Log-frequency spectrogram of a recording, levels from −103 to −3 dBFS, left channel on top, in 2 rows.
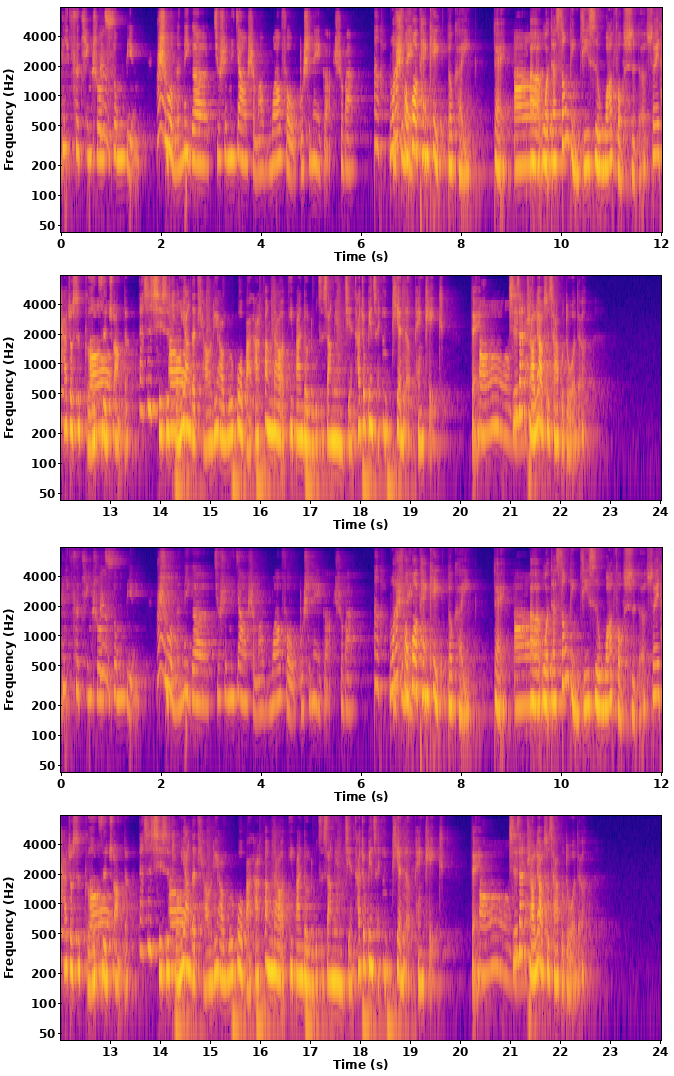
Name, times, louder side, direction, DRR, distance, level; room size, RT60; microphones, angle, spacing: voice 1, 0.0-1.6 1.9-5.9 6.6-7.1 9.1-9.7 12.6-13.1 14.2-14.6 18.5-18.6 20.4-21.6, left 5 dB, 55° left, 13 dB, 0.4 m, -27 dB
voice 2, 6.3-8.2 8.7-8.9 9.4-19.7 20.2-20.4 21.0-22.5, left 1 dB, 20° left, 8 dB, 0.8 m, -24 dB
sound 1, 14.3-14.6 14.9-16.6 16.9-17.2 17.5-19.4, left 1 dB, 75° left, 3.0 m, -37 dB
19.5 x 11.0 x 6.5 m, 1.4 s
head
